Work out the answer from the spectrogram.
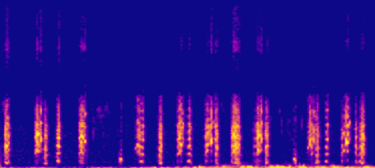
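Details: Chukar partridge associated with partridge hunting, uttering sharp rapid clucks, at first spaced and then denser, while a loud low rumbling noise rises in the second half.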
